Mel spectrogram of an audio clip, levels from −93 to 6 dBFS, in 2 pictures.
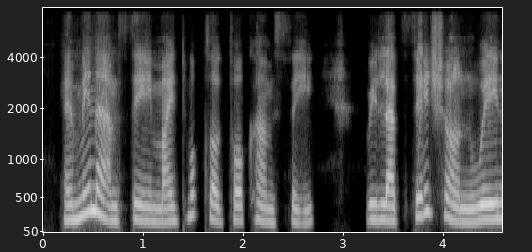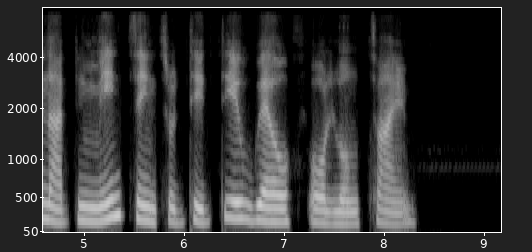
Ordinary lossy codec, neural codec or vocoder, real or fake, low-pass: none; codec, 16 kHz in and 24 kHz out, 0.6 kbps, FocalCodec, streaming, 2048 codes; fake; 7.2 kHz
